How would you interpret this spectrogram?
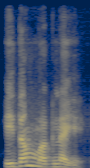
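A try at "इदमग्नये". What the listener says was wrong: अभी भी अग्न अलग कर रहे हो इसीलिए फिर भी गलत कहलाएगा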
